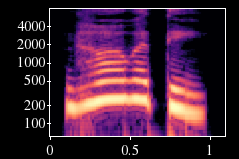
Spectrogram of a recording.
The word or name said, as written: ಧಾವತಿ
